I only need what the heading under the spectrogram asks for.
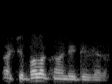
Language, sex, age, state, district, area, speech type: Kashmiri, male, 45-60, Jammu and Kashmir, Ganderbal, urban, conversation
